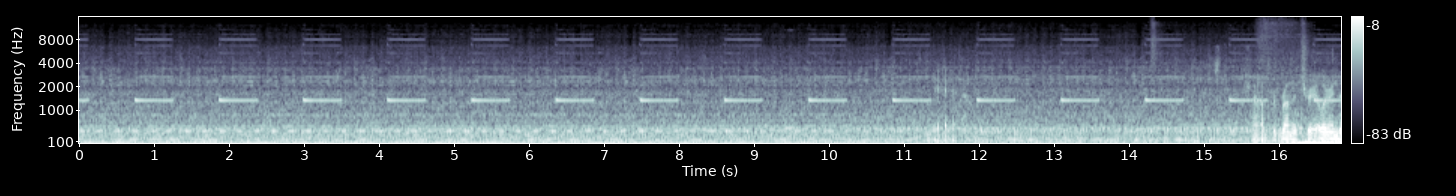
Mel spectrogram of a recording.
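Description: A truck in Euro Truck Simulator 2 backs in with evenly spaced reversing beeps over a steady engine drone, while a voice talks on and off above it; near the end a louder rumbling burst cuts in.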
